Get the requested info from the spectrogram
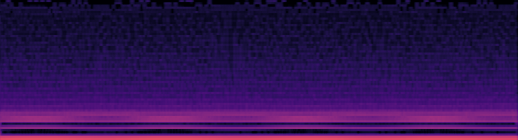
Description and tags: The vowel “E" ordered within a standard scale of one octave starting with root.
formant, vowel, e, voice, supercollider, speech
